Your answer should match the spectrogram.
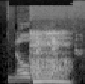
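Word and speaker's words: nålbinding: Okay, yeah, gnarlbinding. – Say it gnarlbind. I was told off by one of my subscribers for saying gnarlbind, but it's pronounced the little... It's got a little circle above the A.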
